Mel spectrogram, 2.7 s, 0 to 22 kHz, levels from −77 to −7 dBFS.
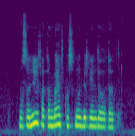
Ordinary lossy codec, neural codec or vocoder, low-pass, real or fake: Opus, 24 kbps; codec, 44.1 kHz, 3.4 kbps, Pupu-Codec; 14.4 kHz; fake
